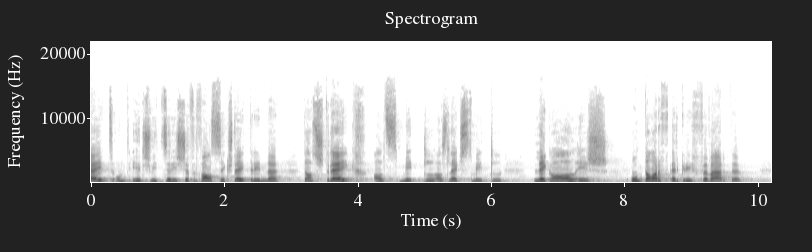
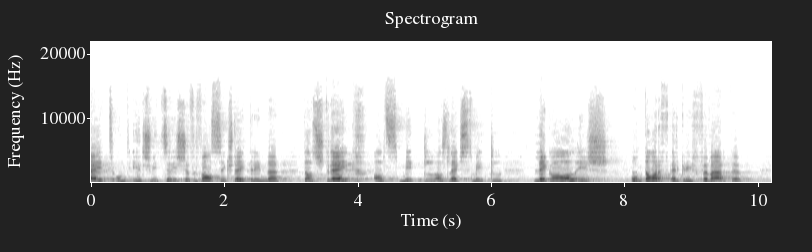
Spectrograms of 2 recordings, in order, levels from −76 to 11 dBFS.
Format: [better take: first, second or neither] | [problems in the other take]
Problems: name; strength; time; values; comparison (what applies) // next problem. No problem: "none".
first | room echo; dies away in 0.9 s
